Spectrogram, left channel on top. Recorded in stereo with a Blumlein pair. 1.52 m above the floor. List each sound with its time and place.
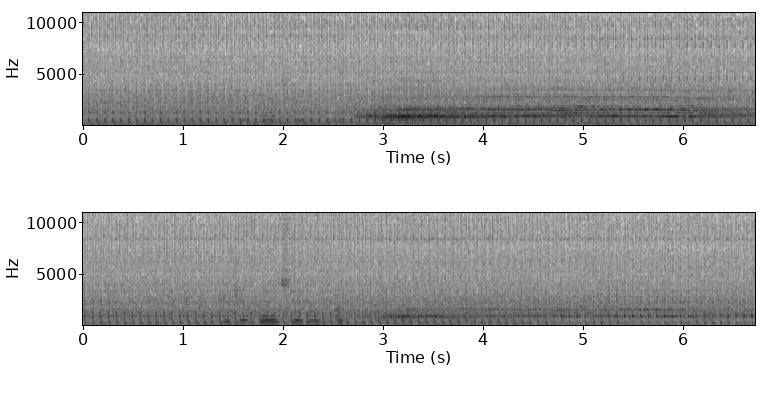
1.4 s a woman speaking: 30° right
2.7 s a scream: 25° left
